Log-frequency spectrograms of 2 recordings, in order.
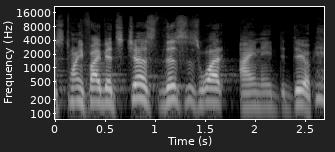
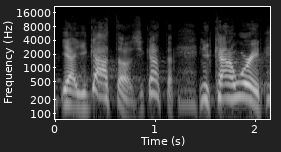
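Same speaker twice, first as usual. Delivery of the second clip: ordinary talk, nothing marked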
